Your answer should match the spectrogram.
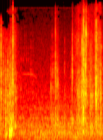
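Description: Rustling and a few light clicks of packaging and containers being handled and set into a plastic bucket, with the sharper clicks near the end.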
